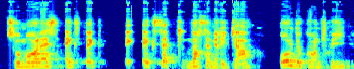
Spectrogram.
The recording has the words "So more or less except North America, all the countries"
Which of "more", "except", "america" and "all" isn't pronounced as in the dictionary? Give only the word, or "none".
more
